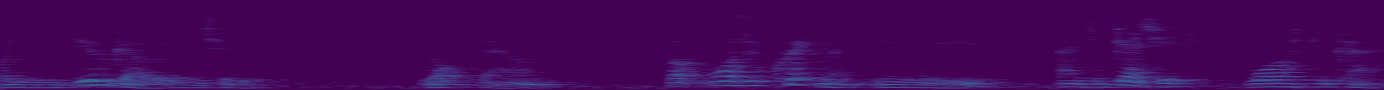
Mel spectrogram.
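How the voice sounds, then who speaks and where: A man speaks fairly slowly at a medium pitch, his voice somewhat breathy with a dark, mellow tone. His pitch swings very widely, and he takes long, frequent pauses. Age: 80s+. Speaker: masters rower. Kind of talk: casual talk to camera.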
